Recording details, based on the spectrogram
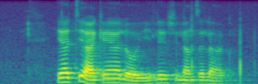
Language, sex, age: Tsonga, male, 20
